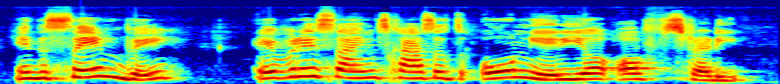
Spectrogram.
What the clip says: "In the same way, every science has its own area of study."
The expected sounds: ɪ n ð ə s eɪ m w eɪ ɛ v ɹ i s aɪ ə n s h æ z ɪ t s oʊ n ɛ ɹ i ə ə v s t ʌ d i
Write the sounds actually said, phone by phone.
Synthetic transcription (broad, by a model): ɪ n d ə s eɪ m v eɪ ɛ v ɹ i s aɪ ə n s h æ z ɪ t s oʊ n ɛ ɹ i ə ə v s t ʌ d i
